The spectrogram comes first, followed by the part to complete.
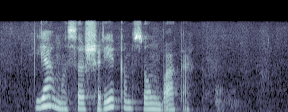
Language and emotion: Russian, neutral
